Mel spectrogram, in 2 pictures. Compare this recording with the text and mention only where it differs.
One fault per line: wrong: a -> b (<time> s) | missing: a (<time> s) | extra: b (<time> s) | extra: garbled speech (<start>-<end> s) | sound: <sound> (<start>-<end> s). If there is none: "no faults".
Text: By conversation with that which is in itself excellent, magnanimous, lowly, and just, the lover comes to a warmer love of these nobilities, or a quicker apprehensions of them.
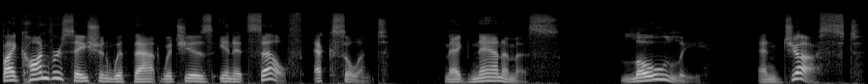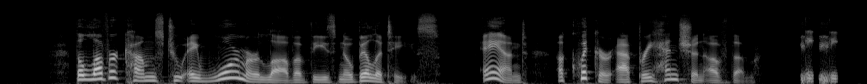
wrong: or -> and (13.5 s)
wrong: apprehensions -> apprehension (14.8 s)
sound: laugh (16.7-17.1 s)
